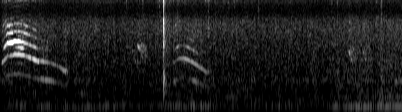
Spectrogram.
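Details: Abandoned kitten fed milk replacement gives one strong falling meow at the start, then a fainter second one, followed by a sharp click and low background hum.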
